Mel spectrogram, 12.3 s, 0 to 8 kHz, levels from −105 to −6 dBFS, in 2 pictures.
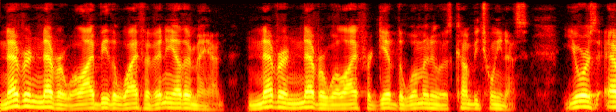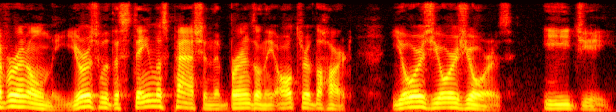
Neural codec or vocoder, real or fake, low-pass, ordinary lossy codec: none; real; 7.2 kHz; Opus, 64 kbps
